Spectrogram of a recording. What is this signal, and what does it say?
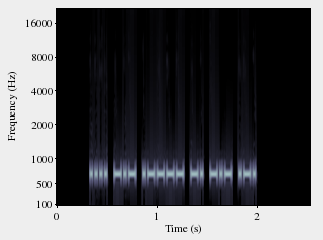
Morse code, heard as a keyed tone, about 47 wpm, 700 Hz. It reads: HK1NKR
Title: DXCC-100 Call Signs - 6 Characters - Repeated 2x - 50wpm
